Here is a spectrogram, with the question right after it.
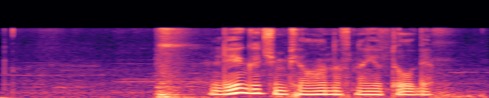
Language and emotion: Russian, sad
